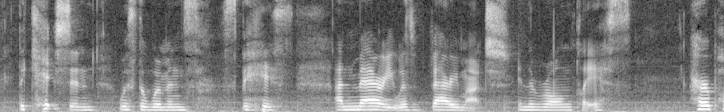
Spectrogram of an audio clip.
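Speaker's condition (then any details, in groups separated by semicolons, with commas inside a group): No condition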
